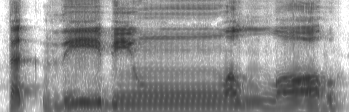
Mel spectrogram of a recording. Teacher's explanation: ملانے کی صورت میں یہاں تنوین کا ادغام ہوگا مع الغنہ · لفظ اللہ کو موٹا ادا کریں گے، اس سے پہلے زبر ہے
